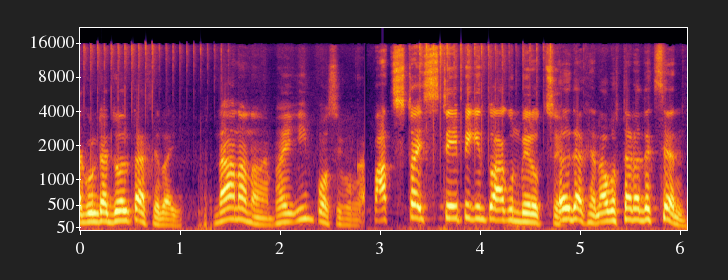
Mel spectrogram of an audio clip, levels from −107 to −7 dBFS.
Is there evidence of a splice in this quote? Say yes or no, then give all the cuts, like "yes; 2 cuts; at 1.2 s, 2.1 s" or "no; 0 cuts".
yes; 1 cut; at 2.9 s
